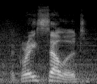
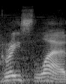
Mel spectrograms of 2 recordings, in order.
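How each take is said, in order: First: The second word has two full syllables. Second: The second word is squeezed into one syllable. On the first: The speaker calls it right. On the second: The speaker calls it wrong.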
